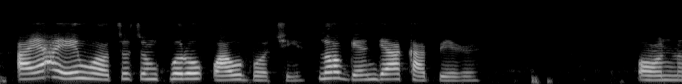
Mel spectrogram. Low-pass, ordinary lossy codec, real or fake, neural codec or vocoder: 7.2 kHz; MP3, 64 kbps; fake; codec, 24 kHz, 0.9 kbps, WavTokenizer, medium speech release version 1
